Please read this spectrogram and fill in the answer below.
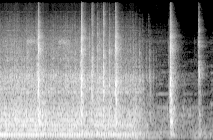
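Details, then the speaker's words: Stern Jurassic Park pinball during play after replacing bad coil stops for a weak flipper: steady low shaker motor rumble under flipper and coil clacks, stopping cleanly after about two seconds; normal shaker motor operation. "shot some weight can you hear that shaker motor pretty cool"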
